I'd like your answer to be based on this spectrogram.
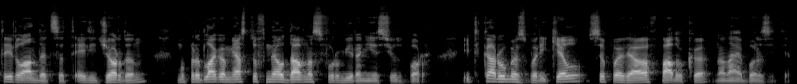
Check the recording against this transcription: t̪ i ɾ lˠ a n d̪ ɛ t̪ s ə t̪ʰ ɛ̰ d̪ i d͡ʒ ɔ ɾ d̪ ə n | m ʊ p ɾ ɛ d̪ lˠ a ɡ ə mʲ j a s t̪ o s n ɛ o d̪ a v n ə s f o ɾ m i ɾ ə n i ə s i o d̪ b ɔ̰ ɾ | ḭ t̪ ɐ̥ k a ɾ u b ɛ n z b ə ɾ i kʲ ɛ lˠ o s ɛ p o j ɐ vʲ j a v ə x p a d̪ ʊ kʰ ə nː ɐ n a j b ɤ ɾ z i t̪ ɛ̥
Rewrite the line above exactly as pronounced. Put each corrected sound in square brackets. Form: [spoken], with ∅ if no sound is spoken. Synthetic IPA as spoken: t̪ i ɾ lˠ a n d̪ ɛ t̪ s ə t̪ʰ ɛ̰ d̪ i d͡ʒ ɔ ɾ d̪ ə n | m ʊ p ɾ ɛ d̪ lˠ a ɡ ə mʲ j a s t̪ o [f] n ɛ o d̪ a v n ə s f o ɾ m i ɾ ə n i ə s i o d̪ b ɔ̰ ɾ | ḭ t̪ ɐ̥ k a ɾ u b ɛ n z b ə ɾ i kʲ ɛ lˠ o s ɛ p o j ɐ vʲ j a v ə [f] p a d̪ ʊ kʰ ə [n] ɐ n a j b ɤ ɾ z i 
